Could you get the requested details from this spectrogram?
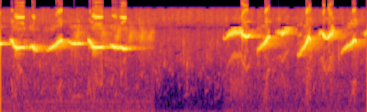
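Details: White-rumped shama in full song, used as a training model for other birds: a loud phrase of high sliding whistles, a short pause, then a fresh burst of rapid rising and falling whistled notes.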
